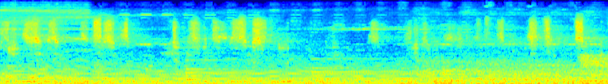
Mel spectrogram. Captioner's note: creepy whisper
